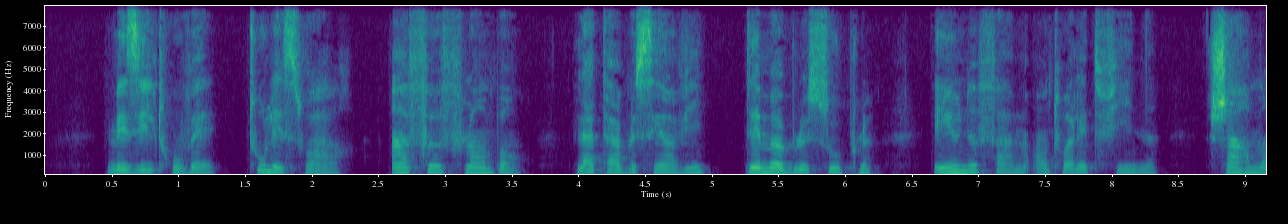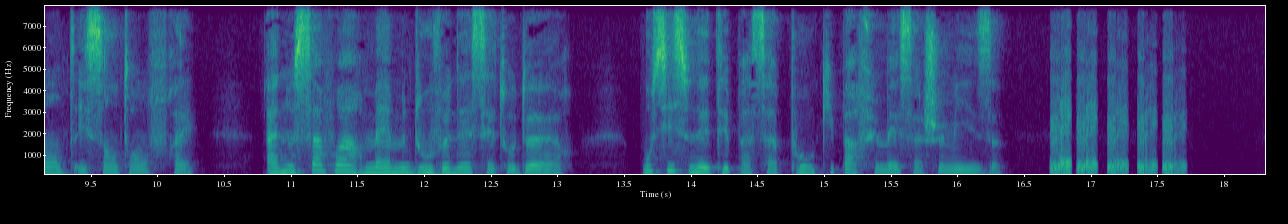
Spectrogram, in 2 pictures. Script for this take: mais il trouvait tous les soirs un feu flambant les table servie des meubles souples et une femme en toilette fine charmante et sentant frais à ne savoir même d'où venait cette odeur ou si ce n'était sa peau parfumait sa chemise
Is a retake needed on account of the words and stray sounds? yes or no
yes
